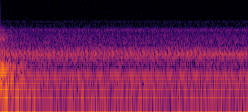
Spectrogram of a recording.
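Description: A steady electrical hum with a faint hiss beneath it, holding an even level throughout.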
